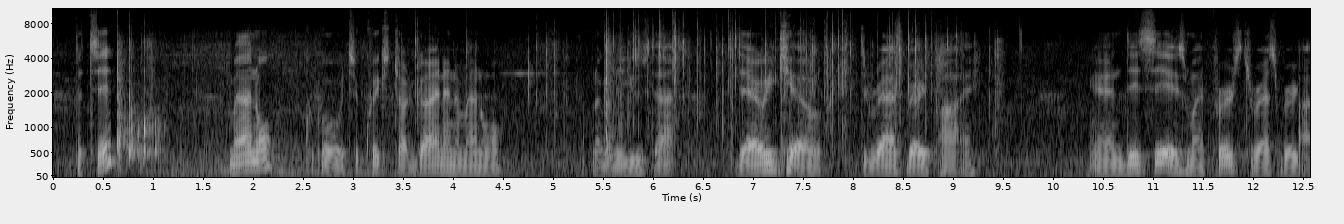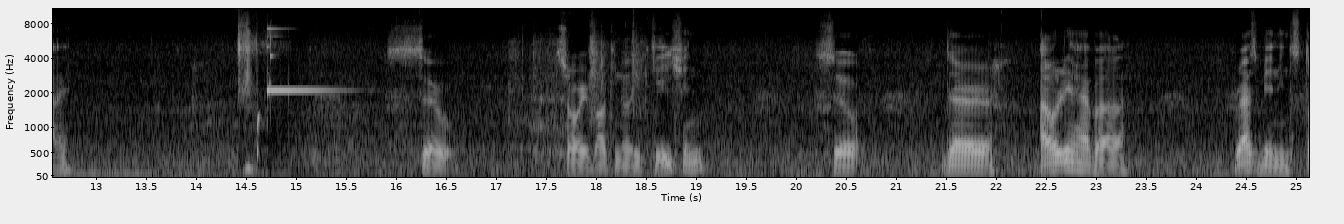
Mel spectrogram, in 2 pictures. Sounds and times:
Speech: 0.2 - 0.7, 1.8 - 4.5, 5.4 - 6.2, 6.8 - 9.3, 10.4 - 12.8, 15.9 - 16.6, 17.6 - 19.2, 20.2 - 20.7, 21.5 - 23.4, 24.4 - 25.1.

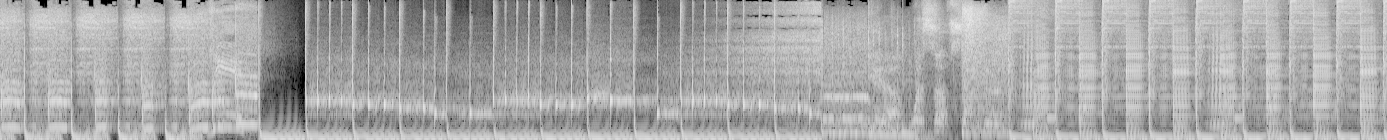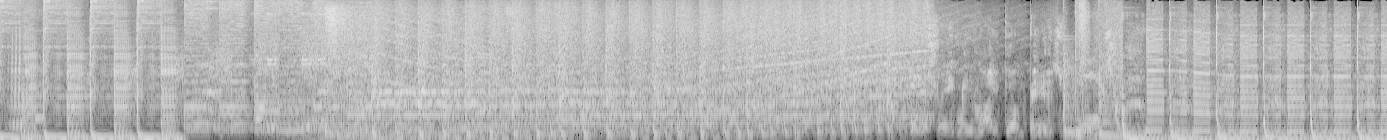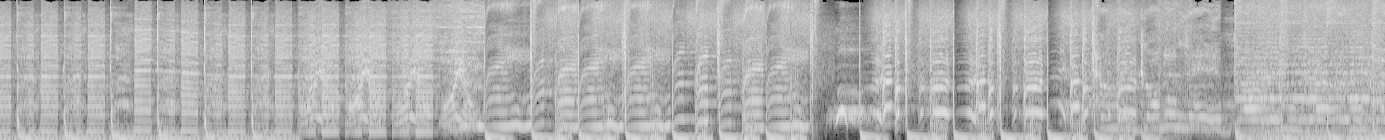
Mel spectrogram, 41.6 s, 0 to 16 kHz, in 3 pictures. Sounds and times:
Music: 0.0 - 41.5.

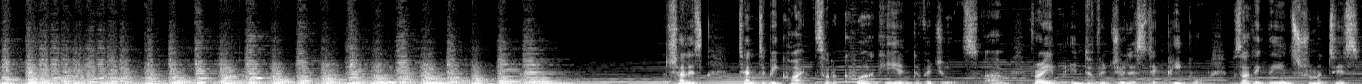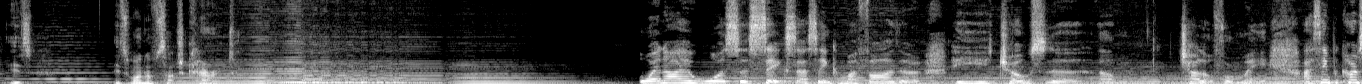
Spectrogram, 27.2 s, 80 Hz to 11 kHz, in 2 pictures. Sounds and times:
Music: 0.0 - 27.2
Speech: 6.6 - 14.0, 14.8 - 16.1, 20.0 - 27.2.

